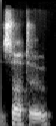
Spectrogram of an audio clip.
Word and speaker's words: Satow: A word on this pronunciation, Satow. I make a point of that because the Japanese call him Sato and then get confused as to whether he was British or Japanese.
